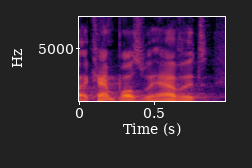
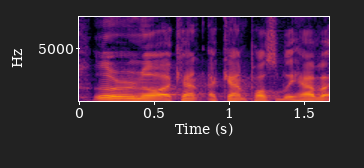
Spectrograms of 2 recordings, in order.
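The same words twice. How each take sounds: First: Said in the usual way. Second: Mock refusal. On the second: Imitating reluctant receiver.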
